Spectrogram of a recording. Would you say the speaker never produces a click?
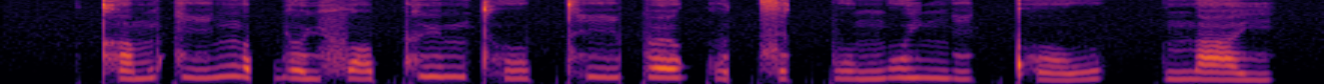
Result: yes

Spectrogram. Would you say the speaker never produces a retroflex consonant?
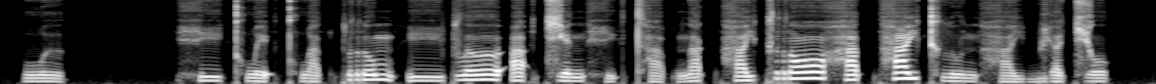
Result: yes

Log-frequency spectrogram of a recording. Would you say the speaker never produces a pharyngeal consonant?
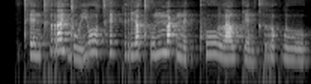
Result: yes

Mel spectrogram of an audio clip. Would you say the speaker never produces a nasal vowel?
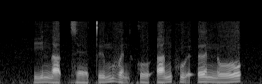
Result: yes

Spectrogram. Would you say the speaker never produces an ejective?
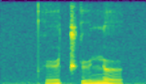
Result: no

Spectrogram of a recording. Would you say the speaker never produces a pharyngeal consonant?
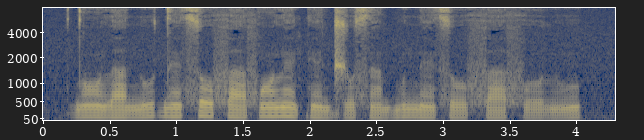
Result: yes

